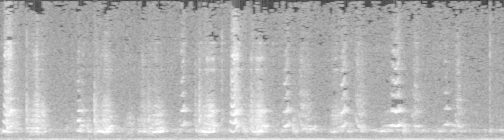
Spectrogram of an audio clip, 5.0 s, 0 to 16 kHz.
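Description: Long fingernail tips tap a small glass Dior perfume bottle with a metallic top as it stands on a table. About nine quick, light, irregular clicks each carry a brief bright ring near 1 kHz, over a faint steady low hum.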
